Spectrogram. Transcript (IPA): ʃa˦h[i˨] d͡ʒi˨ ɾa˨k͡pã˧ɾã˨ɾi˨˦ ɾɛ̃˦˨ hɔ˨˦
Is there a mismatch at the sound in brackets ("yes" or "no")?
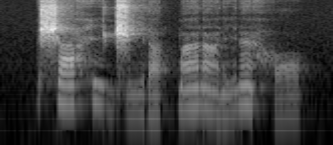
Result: yes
